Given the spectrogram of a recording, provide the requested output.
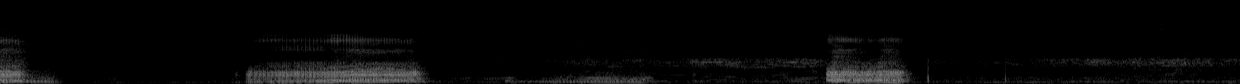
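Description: A pug snores heavily in deep sleep, with loud rasping breaths and quieter wheezes between.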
